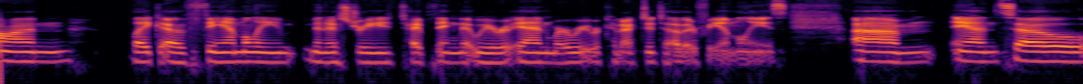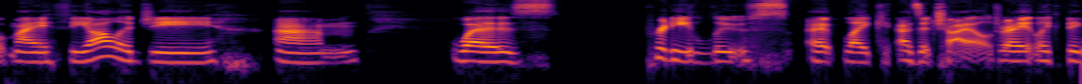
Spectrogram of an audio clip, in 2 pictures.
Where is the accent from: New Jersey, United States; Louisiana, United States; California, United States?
California, United States; Los Angeles; So I grew up in a Christian home. My parents, though, were both from the Midwest. I grew up in Los Angeles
